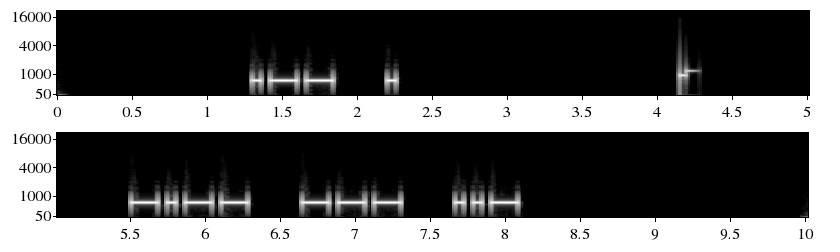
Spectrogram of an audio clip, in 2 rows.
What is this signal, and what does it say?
Morse code, heard as a keyed tone, about 20 wpm, spaced as for 15 wpm, 700 Hz. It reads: WE YOU
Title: 2x Character Spacing - Top 200 Words - 20wpm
